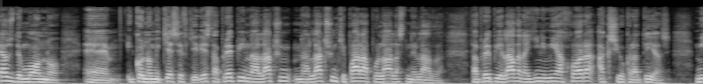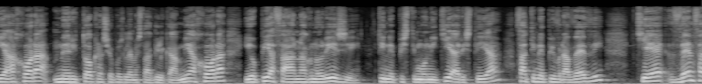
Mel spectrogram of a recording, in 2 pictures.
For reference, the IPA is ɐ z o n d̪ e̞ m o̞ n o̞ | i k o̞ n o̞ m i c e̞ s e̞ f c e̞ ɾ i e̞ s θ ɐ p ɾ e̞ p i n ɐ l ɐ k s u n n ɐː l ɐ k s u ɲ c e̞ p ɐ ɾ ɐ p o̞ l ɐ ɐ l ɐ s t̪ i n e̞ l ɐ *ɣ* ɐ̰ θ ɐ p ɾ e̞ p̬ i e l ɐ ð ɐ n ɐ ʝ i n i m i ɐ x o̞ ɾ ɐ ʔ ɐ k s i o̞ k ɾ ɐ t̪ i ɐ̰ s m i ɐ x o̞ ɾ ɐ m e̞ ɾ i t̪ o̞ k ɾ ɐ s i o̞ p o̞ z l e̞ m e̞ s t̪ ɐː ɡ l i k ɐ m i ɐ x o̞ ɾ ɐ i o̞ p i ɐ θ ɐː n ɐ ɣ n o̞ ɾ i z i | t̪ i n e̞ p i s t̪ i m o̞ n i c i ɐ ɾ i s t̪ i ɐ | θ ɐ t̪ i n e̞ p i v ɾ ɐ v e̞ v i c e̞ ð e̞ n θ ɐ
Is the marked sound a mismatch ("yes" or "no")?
yes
